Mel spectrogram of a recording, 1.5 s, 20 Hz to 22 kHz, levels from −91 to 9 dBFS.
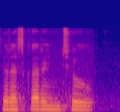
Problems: constant background noise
